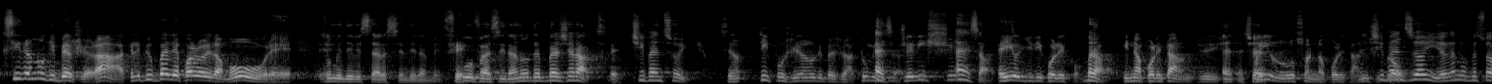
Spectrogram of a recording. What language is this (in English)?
Italian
